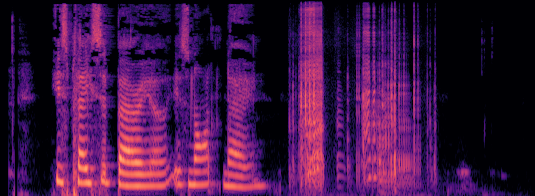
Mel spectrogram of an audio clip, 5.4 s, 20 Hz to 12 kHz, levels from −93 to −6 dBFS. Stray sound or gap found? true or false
true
